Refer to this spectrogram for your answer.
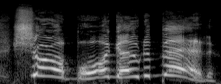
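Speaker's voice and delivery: very high, very slow, drawn-out put-on British accent. Retelling parents scolding a kid in a movie, stereotypical British accent. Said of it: "very stereotypical British".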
